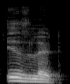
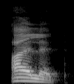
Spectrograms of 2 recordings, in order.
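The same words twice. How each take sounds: First: Islet as IZ-let; S sounded. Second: Islet as EYE-let; silent S. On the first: Teacher shows the wrong reading, S sounded. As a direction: misread islet with a z. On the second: Teacher repeats the correct reading, silent S. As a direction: say islet with no z, falling. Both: Shown as a demonstration. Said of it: "it's not islet".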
